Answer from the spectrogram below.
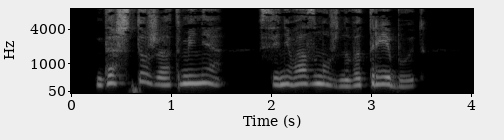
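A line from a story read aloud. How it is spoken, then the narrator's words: Whispered. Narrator (Russian): прошептала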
